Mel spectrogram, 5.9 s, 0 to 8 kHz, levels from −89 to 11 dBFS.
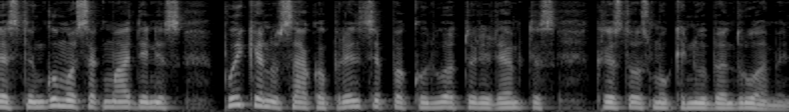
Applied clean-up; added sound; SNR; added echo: none; none; none; none.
